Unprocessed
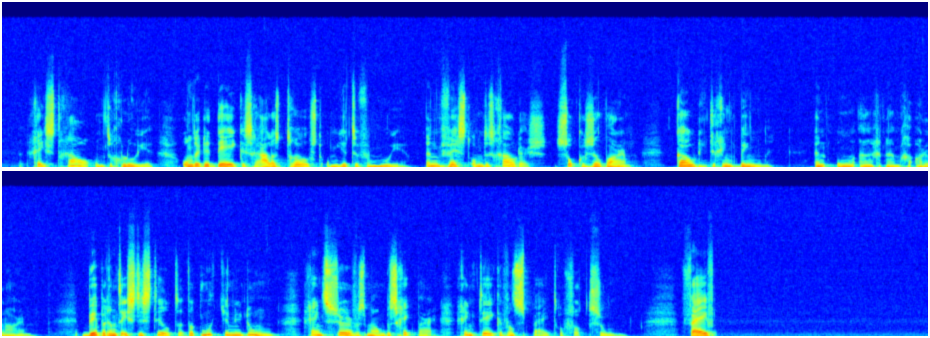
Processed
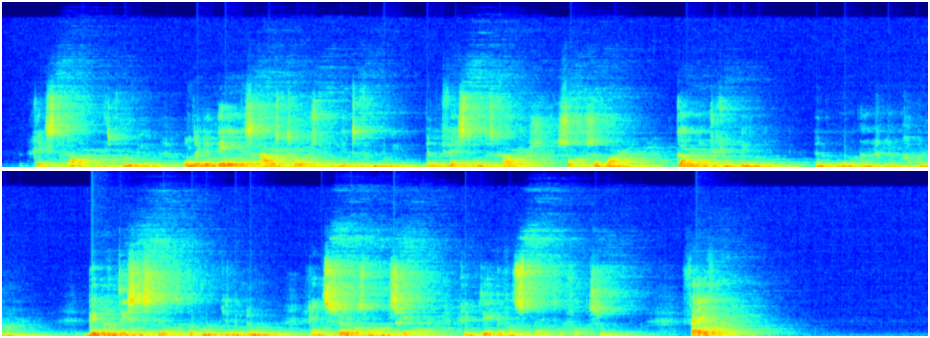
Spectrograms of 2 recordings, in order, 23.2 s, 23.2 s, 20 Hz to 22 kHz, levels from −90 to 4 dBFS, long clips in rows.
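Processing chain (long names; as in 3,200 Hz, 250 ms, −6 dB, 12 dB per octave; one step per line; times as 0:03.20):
regular buffer underruns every 0.18 s, samples 512, zero, from 0:00.99
reverb with rising layers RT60 1.7 s, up +7 semitones, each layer −8 dB, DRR 0 dB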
